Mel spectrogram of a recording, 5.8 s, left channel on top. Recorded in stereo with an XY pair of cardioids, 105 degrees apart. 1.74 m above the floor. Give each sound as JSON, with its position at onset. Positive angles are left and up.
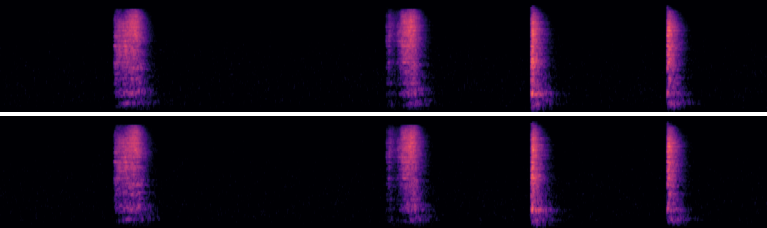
{"t": 0.8, "sound": "tearing paper", "azimuth_deg": 20, "distance_m": 2.5}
